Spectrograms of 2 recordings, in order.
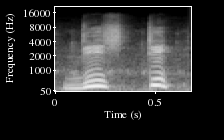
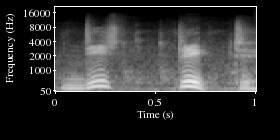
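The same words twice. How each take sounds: First: डिस्ट्रिक्ट as "distik", no R, no final T; common silent-letter reading. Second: डिस्ट्रिक्ट in two parts, with R and final T sounded; full real pronunciation. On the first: Teacher shows how we usually read it, डिस्ट्रिक्ट reduced to "distik". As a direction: drop R and last T from डिस्ट्रिक्ट. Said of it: "अक्सर क्या पढ़ते हैं". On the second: Teacher shows what the word really is, डिस्ट्रिक्ट fully articulated. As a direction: say डिस्ट्रिक्ट carefully as "dis-trikt", every consonant heard. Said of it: "ये होता है क्या वास्तव में". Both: Shown as a demonstration.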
